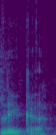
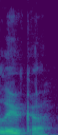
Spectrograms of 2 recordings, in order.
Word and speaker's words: Luca: My name is Luca. Not this, this, or even this. But Luca. L-U-C-A.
